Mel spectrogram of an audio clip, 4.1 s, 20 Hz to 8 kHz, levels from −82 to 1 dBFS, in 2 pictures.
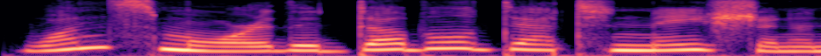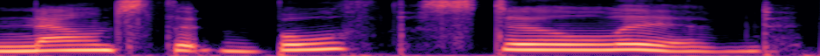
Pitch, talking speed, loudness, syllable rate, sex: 240 Hz, 145 wpm, -14 LUFS, 4.4 syllables/s, female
